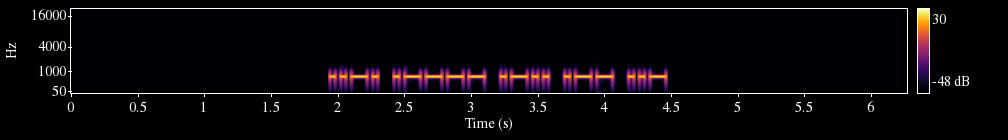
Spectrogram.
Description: Morse code, heard as a keyed tone, about 29 wpm, 700 Hz. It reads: F1LWU
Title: DXCC-100 Call Signs - 5 Characters - 30wpm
